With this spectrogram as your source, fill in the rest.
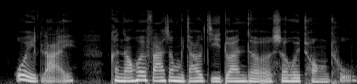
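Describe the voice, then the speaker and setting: Recorded very cleanly against a silent background, with a dry, close sound and no echo, a woman with a Taiwanese accent speaks in a dark, mellow tone with fairly even intonation. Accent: close to Taiwanese Mandarin. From China. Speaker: PhD student. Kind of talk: interview.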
